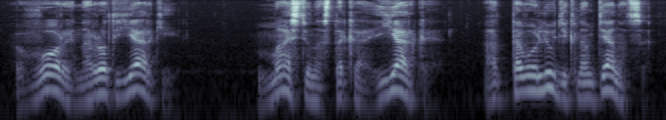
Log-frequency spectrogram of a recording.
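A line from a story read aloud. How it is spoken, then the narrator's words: Exclaiming. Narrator (Russian): воскликнул Жора-людоед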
